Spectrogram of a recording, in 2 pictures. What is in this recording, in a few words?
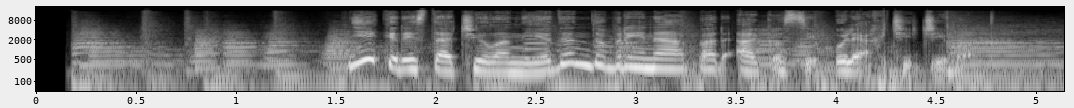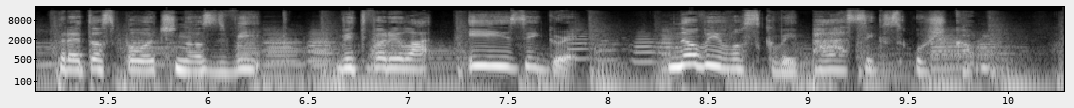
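Slovak, Commercial; GoLocalise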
